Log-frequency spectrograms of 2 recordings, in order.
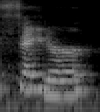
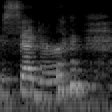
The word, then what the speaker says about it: seder: All right, so you say seder, I say seder.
